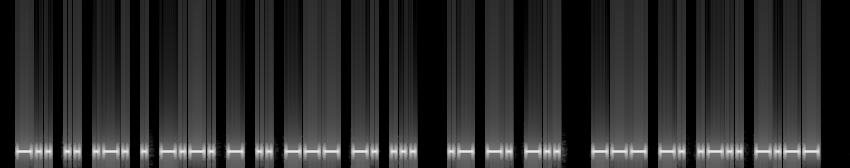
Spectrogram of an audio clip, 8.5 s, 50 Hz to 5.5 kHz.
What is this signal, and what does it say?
Morse code, heard as a keyed tone, about 25 wpm, 600 Hz. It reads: DIRECTIONS AND ONLY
